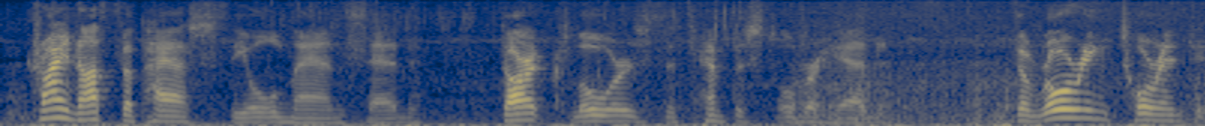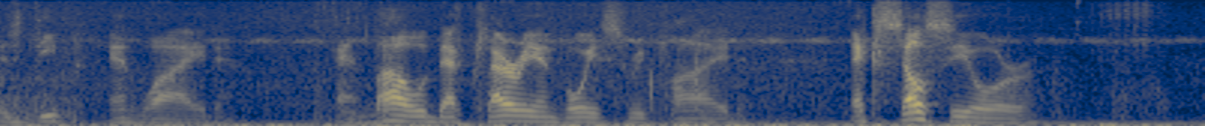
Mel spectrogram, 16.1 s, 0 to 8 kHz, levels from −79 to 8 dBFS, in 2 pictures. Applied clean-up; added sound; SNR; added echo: none; Insect; 15 dB; none.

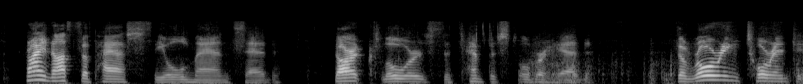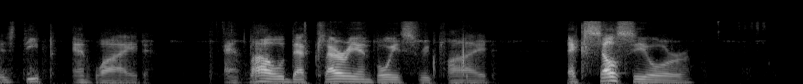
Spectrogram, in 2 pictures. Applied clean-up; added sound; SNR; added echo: neural mask model RNNoise.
